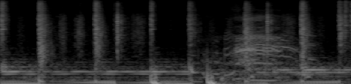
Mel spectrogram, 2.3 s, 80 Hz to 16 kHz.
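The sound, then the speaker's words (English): A cat meows twice in quick succession, fairly loud, with short bursts of scratchy noise around the cries. “My cat says thank you so much to everyone for an amazing season 3 of Dirty Girl Podcast.”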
